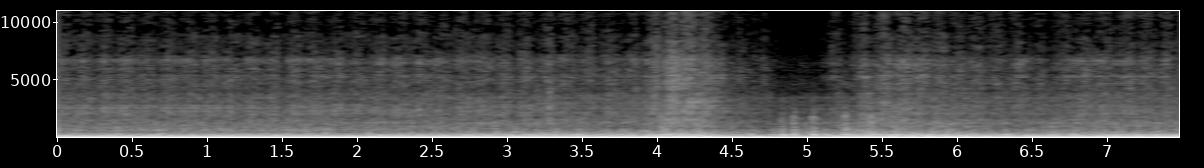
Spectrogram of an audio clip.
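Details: BMW E30 interference engine first start after timing belt, water pump and thermostat replacement; deep, steady rumble settling into an even idle with no clatter or tapping, so the valve timing is right.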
